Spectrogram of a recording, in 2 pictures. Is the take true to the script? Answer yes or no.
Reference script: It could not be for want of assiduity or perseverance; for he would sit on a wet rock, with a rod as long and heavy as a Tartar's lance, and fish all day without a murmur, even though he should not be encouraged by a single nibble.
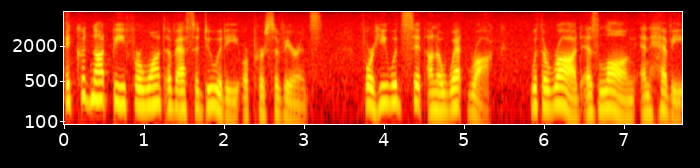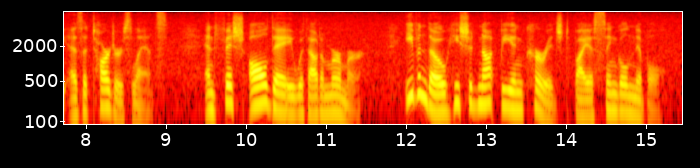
yes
